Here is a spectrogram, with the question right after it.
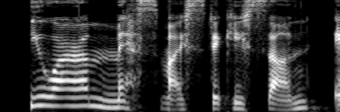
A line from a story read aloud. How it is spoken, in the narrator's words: motioned, laughing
